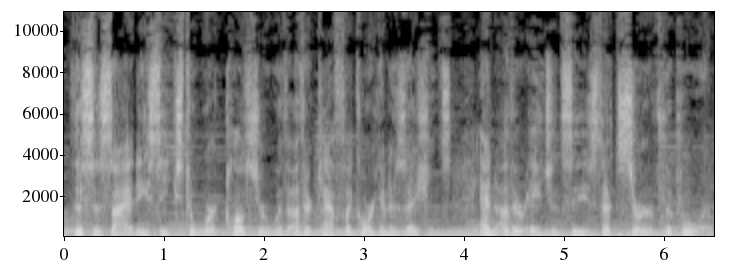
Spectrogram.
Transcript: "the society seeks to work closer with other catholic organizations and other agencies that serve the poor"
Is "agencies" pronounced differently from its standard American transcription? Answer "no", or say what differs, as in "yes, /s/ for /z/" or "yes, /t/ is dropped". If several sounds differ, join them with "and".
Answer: no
